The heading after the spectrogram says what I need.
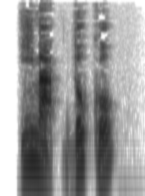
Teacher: Произносите ее с повышением интонации.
